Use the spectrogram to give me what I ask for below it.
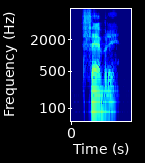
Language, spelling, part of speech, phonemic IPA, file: Occitan, fèbre, noun, /ˈfɛβɾe/, LL-Q942602-fèbre.wav
- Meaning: fever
